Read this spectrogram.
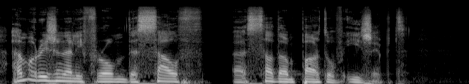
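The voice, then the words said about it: Egyptian-accented English. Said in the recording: “you have a nice accent. Um, you tell you're not from the Louisville area. ... Greatly obvious.”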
